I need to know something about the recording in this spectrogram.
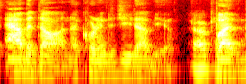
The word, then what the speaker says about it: Abaddon: or the other I think I think it's Abaddon according to GW okay but that everyone says abaddin I mean not everyone not everyone a lot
